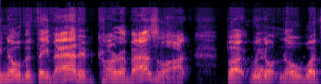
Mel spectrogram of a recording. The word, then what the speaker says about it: Bazelak: We know that they've added Karna Bazelak, but we don't know what that has done. It's Bazelak, by the way.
